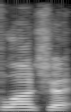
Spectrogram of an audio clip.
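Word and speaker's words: Sláinte: pronounced the fact that it's pronounced slancha and there's no t in the in the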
